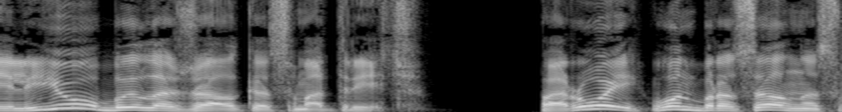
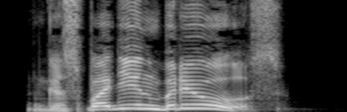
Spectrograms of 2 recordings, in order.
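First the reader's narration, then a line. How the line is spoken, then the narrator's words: Shout. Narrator (Russian): прокричал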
